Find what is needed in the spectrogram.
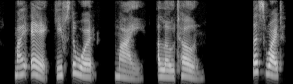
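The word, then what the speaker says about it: ใหม่: Notice that there is an initial consonant cluster formed by a silent letter hỏ ห ี บ, followed by ma. This means the word will start with the initial sound m of ma, but that letter will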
